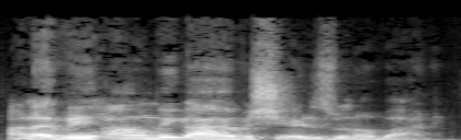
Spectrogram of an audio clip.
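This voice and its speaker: A man in his thirties hosts a podcast as a casual monologue. He lectures bluntly and swears freely. His voice sits high for a man. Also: very animated, quick pace, gravelly. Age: 30s. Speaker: podcast host.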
